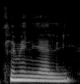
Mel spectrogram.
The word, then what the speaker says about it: Femminili: Und da gibt es in deinem Buch so eine Gruppierung von Menschen, von denen ich noch nie vorher gehört hatte, die Femminili. Spricht man die so aus? – Ja, ich bin keine Italienerin, aber Femminili.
